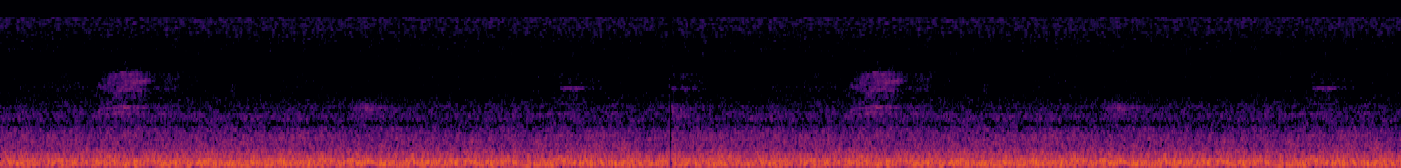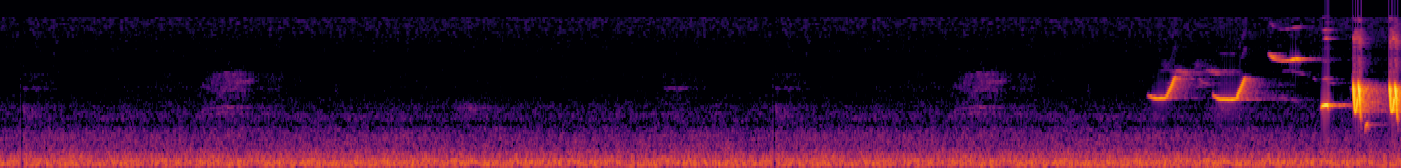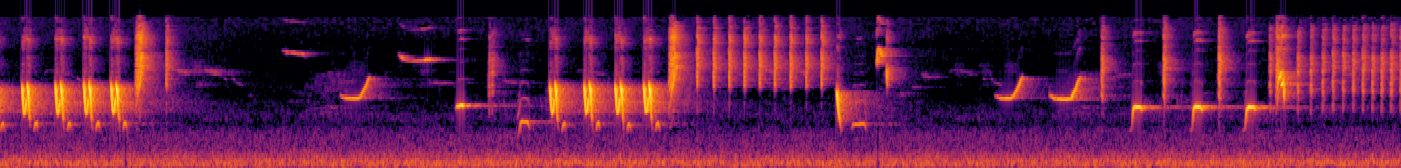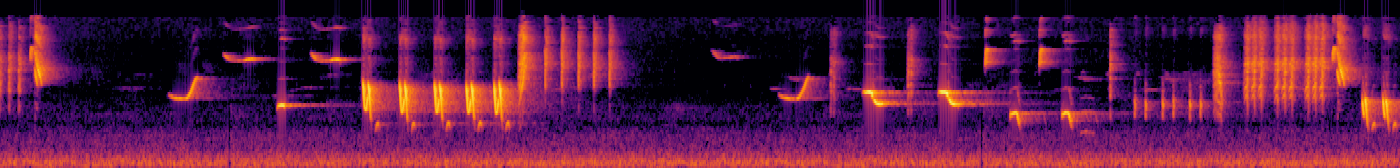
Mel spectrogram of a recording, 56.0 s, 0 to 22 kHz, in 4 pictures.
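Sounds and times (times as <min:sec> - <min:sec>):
songbirds singing: 0:23.6 - 0:56.0
rising bird call notes: 0:25.5 - 0:29.7
bird trill: 0:25.5 - 0:42.6, 0:43.7 - 0:48.2, 0:49.2 - 0:56.0.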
